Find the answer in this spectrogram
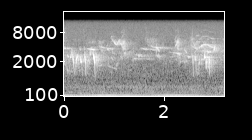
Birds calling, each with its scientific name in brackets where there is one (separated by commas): Hawaii Creeper (Loxops mana), Omao (Myadestes obscurus), Hawaii Amakihi (Chlorodrepanis virens), Warbling White-eye (Zosterops japonicus)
